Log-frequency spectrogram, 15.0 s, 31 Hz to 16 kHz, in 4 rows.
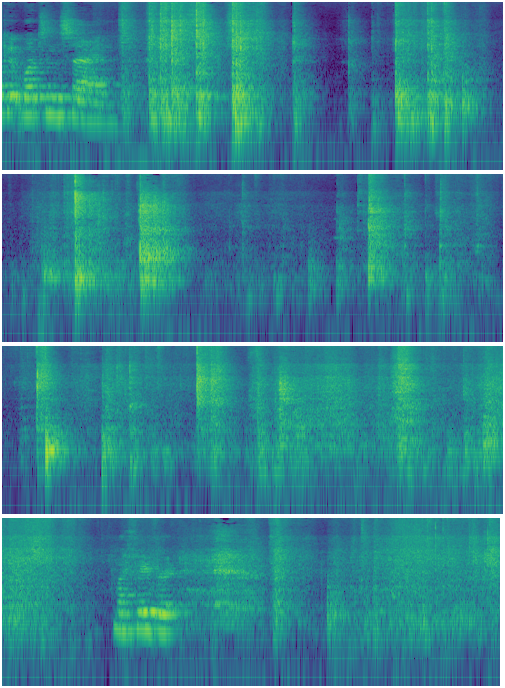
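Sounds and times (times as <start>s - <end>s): tape ripping: 0.9s - 5.2s, 13.3s - 15.0s
cardboard box cut with scissors: 1.0s - 2.2s.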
